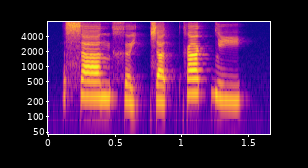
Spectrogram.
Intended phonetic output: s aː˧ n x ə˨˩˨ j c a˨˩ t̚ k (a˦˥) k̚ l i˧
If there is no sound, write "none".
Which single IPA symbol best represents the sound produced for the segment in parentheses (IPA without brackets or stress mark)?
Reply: a˦˥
